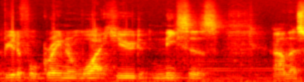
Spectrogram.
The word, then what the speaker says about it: gneisses: Some smothered in garnets, some what we call granitoid schist, and rarer still the beautiful green and white hued gneisses. That's spelled with a G-N-E-I-S-S-E-S.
